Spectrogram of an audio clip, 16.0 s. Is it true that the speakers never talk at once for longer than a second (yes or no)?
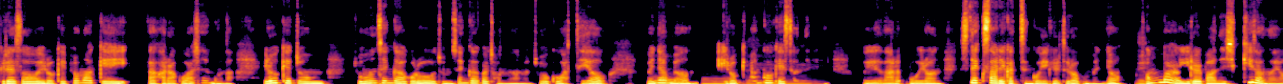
no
